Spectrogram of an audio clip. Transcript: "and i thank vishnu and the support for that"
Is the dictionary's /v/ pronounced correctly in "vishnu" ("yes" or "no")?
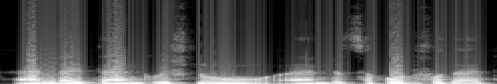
yes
